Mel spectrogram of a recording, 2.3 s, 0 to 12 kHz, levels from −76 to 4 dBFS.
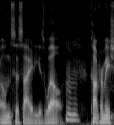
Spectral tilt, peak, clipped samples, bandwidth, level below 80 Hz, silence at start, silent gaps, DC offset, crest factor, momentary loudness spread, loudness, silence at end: -6.5 dB/octave; -8 dBFS; under 0.1%; 12 kHz; -42 dBFS; 0 s; none; under 0.1%; 18 dB; 7 LU; -29 LUFS; 0 s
